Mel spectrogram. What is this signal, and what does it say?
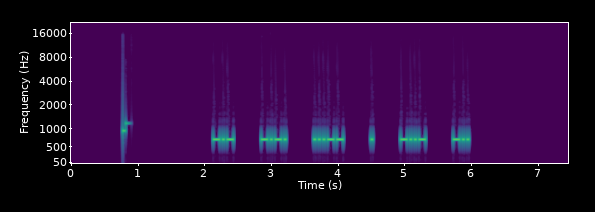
Morse code, heard as a keyed tone, about 36 wpm, spaced as for 16 wpm, 700 Hz. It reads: KC3EXD
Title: USA Call Signs - 4x Character Spacing - 35wpm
